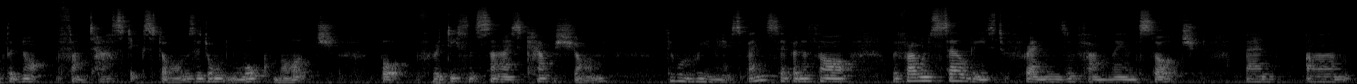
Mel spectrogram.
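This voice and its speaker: A middle-aged woman with a Lancashire accent, chatting casually to camera in a slow, deliberate way with many ums. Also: rumbling low. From England. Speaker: craft vlogger. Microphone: facing the camera. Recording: echoey room with faint noise.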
